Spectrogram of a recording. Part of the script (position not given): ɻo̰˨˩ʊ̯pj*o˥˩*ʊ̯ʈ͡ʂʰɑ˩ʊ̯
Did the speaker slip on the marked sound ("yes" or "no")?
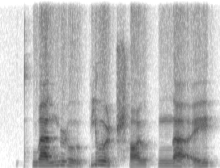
no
